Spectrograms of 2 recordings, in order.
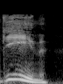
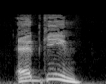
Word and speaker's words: Gein: a real guy named Ed Gein. It's spelled G-E-I-N. I've never heard it, but I do have the pronunciation here. Gein, Ed Gein.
